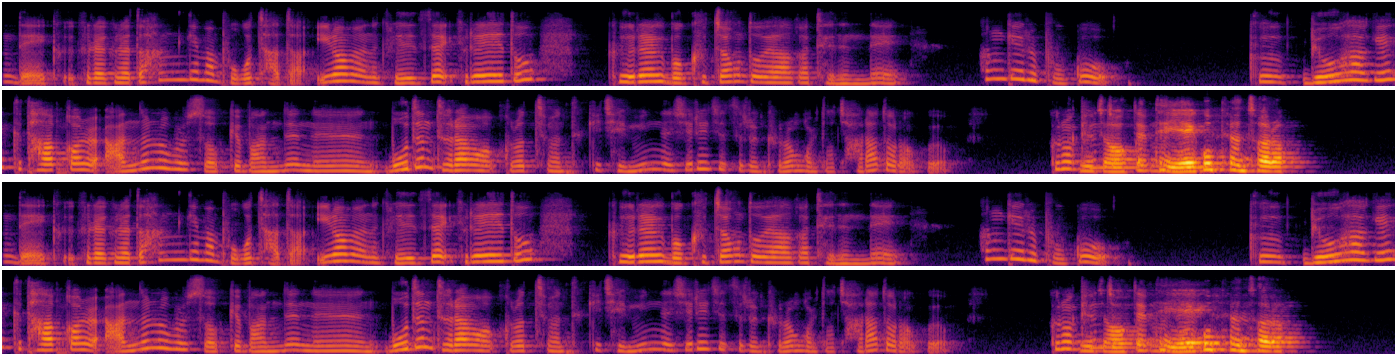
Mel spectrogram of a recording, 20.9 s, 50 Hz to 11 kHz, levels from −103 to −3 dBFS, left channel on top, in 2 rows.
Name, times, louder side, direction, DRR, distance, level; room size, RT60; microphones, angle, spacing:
voice 1, 0.0-4.3 4.5-6.7 7.3-8.3 9.4-17.5 18.3-19.5, equal, ahead, 0.6 m, -35 dB
voice 2, 18.5-18.9 19.1-20.0, left 4 dB, 55° left, 1.4 m, -22 dB
17.0 x 15.5 x 2.9 m
head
